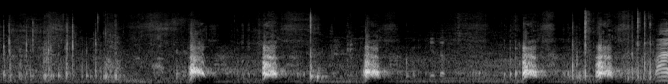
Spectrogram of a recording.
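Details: Cane Corso raised in a family environment barking, about five distinct loud barks spaced roughly one second apart, followed by a person saying "basta, basta".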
